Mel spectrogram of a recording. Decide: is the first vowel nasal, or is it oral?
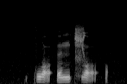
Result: oral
